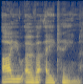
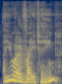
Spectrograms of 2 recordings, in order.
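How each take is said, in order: First: Deliberate, evenly spaced repeat; measured, spelled-out question; nice and slowly. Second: Lightly imitated ticket seller, rising; higher, brisk retold query; retold question. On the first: Shown as a demonstration. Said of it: "I'll repeat that nice and slowly". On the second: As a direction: ask it higher with a clear rise at the end. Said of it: "And she says".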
